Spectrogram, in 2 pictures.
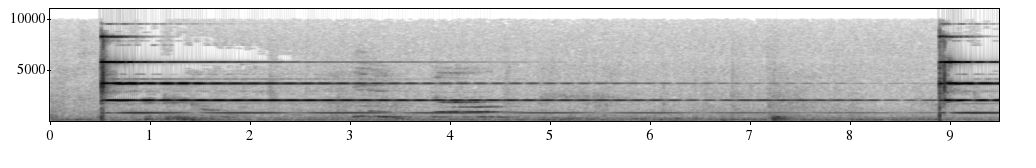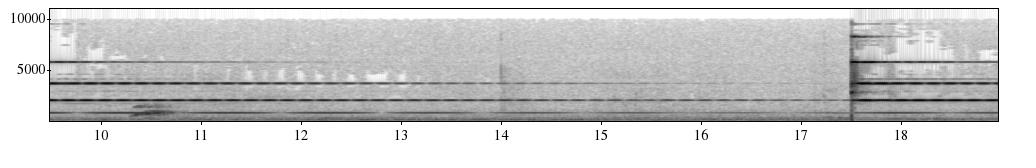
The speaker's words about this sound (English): So I invite you now to turn your hearts and minds to God as I ring this bell 3 times.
